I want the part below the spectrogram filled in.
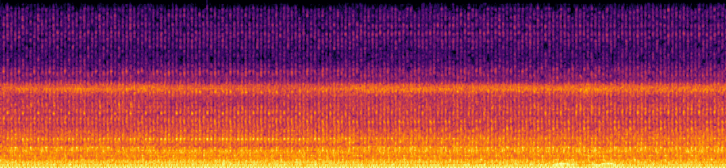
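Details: Engine running with a loose, uneven tapping rattle over the hum, which occurs when throttle is given. The rattle is internal and its source is unidentified.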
